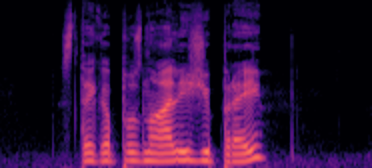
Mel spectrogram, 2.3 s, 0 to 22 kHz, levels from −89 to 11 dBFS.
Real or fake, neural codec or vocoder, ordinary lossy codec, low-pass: fake; vocoder, 44.1 kHz, 128 mel bands every 256 samples, BigVGAN v2; none; none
